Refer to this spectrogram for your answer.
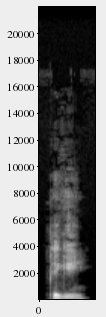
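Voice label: "piggy", Australian English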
